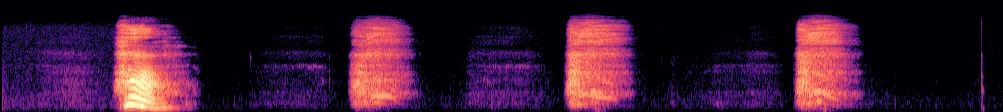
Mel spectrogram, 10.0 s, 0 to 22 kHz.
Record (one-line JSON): {"exhalation_length": "10.0 s", "exhalation_amplitude": 20269, "exhalation_signal_mean_std_ratio": 0.21, "survey_phase": "beta (2021-08-13 to 2022-03-07)", "age": "65+", "gender": "Female", "wearing_mask": "No", "symptom_none": true, "smoker_status": "Ex-smoker", "respiratory_condition_asthma": false, "respiratory_condition_other": false, "recruitment_source": "REACT", "submission_delay": "3 days", "covid_test_result": "Negative", "covid_test_method": "RT-qPCR", "influenza_a_test_result": "Negative", "influenza_b_test_result": "Negative"}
